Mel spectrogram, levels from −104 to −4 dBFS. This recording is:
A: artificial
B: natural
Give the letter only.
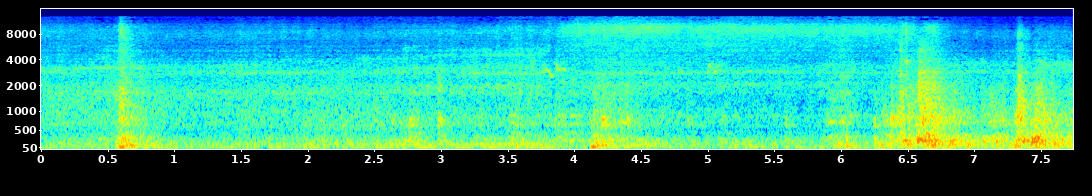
A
